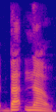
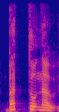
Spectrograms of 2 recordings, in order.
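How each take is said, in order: First: But now as "bat-nau", t stopped; no added vowel. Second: But now said as "ba-tto na-u"; katakana added vowel. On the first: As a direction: join "but now" with no "to" between. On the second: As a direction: put a full "to" inside "but now". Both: Shown as a demonstration. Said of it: "じゃなくて".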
